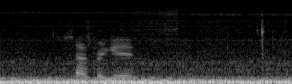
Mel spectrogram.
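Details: Pontiac G8 GT V8 idling after DIY oil change with Mobil 1: smooth even low rumble, no knocks or ticks; owner listening for lifter problems says so far it's running right.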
